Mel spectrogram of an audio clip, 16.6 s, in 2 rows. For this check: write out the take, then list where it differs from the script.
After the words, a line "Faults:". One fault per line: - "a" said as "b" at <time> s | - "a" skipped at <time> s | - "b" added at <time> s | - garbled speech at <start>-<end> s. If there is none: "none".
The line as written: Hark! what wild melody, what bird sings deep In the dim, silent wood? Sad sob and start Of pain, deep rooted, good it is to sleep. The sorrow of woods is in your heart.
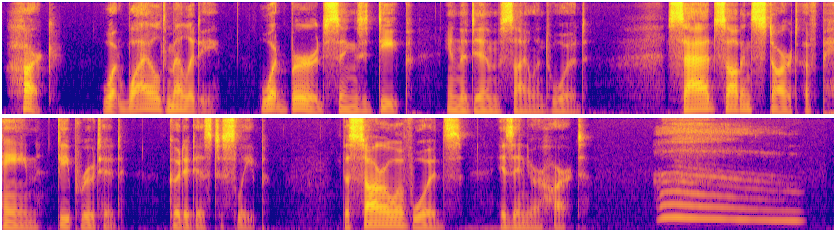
Hark! what wild melody, what bird sings deep In the dim, silent wood? Sad sob and start Of pain, deep rooted, good it is to sleep. The sorrow of woods is in your heart.
Faults:
none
